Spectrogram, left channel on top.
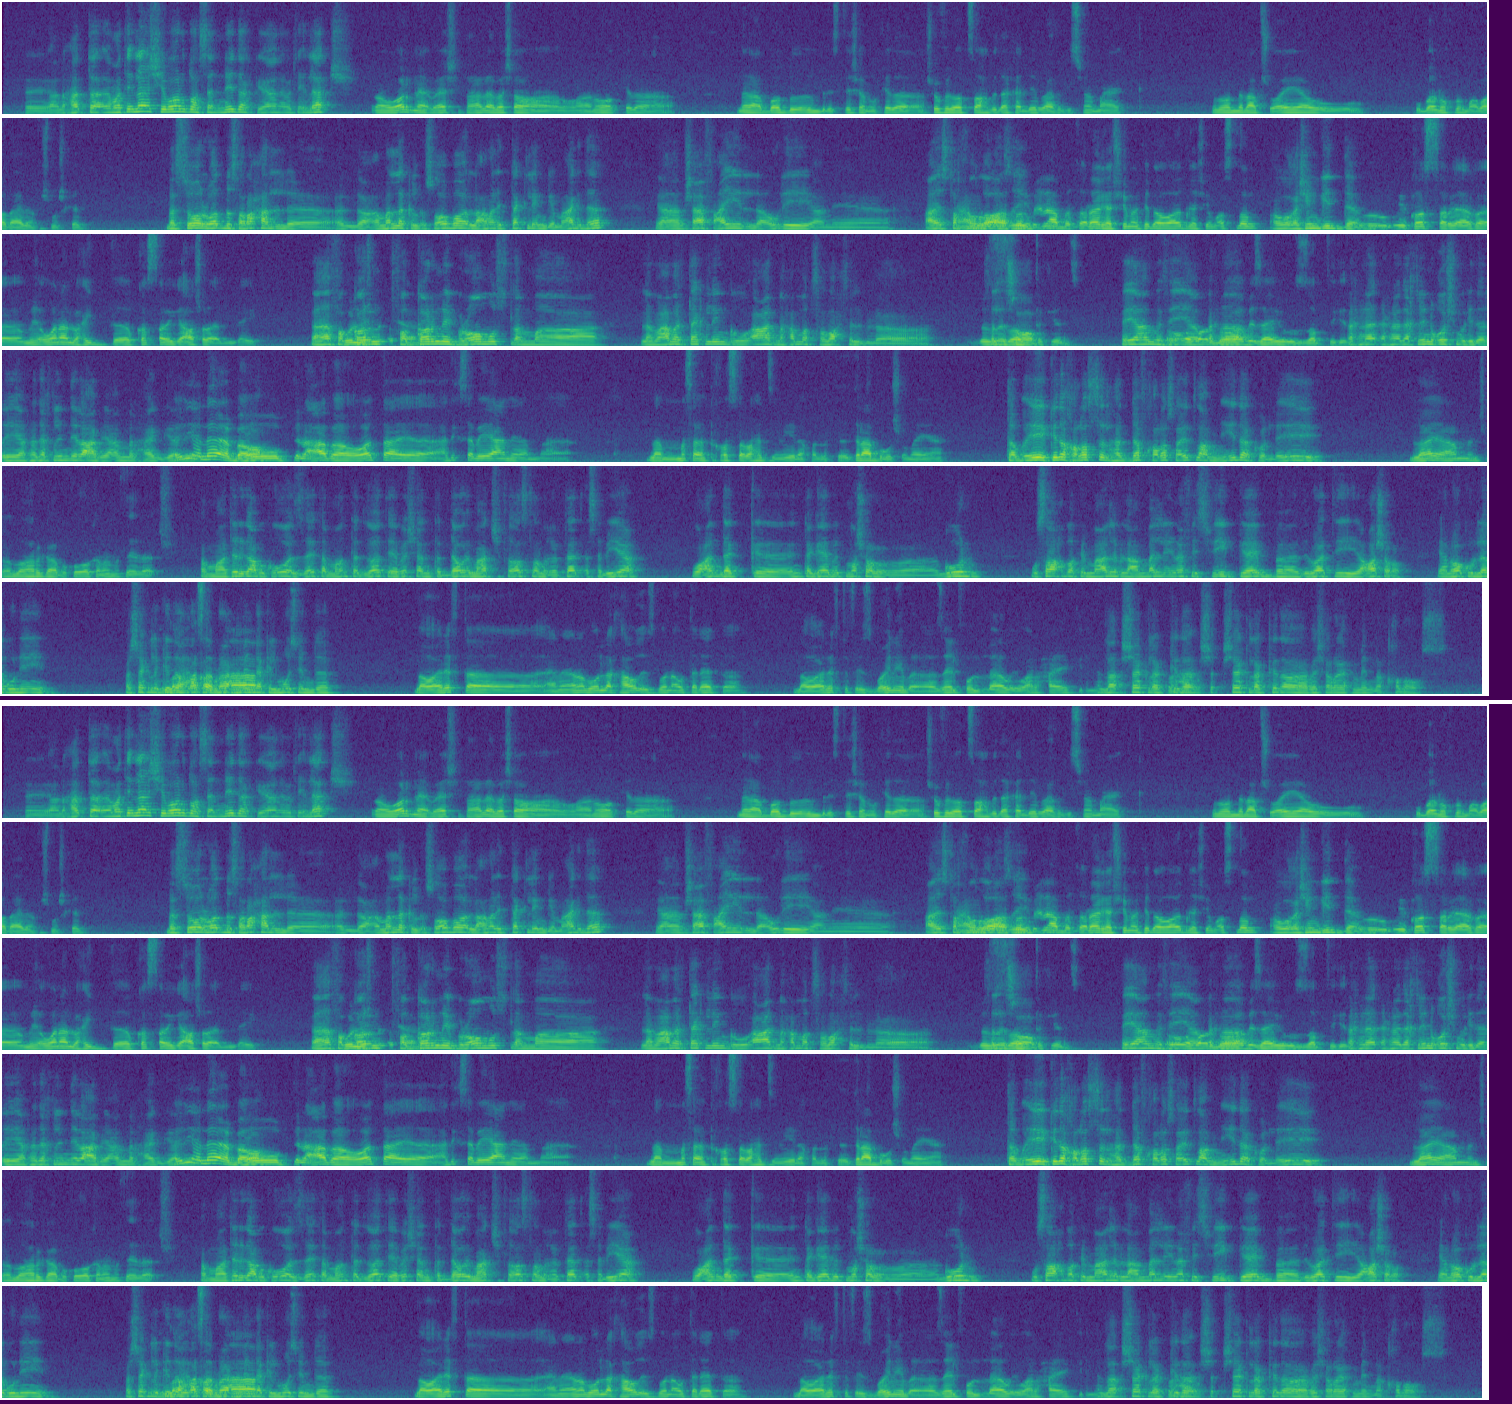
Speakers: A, on the left; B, on the right.
A: يعني حتى ما تقلقش برضه هسندك يعني ما تقلقش
B: نورنا يا باشا تعالى يا باشا وهنقعد كده نلعب برضه يومين بلاي ستيشن وكده شوف الواد صاحبي ده خليه يبقى على البلاي ستيشن معاك ونقعد نلعب شويه و... وبقى نخرج مع بعض عادي مفيش مشكله
A: بس هو الواد بصراحه اللي اللي عمل لك الاصابه اللي عمل التاكلينج معاك ده يعني مش عارف عيل اقول ايه يعني عايز استغفر
B: يا عم
A: الله
B: هو
A: العظيم
B: على طول بيلعب بطريقه غشيمه كده هو واد غشيم اصلا
A: هو غشيم جدا
B: وبيكسر وانا الوحيد بكسر يجي 10 قبليه
A: يعني انا فكرني
B: كل شويه
A: فكرني براموس لما لما عمل تاكلينج وقعد محمد صلاح في ال...
B: بالظبط
A: في الاصابه
B: كده
A: ايه يا عم في
B: هو
A: ايه يا
B: برضه
A: عم احنا
B: غبي زيه بالظبط كده
A: احنا احنا داخلين غشم كده ليه احنا داخلين نلعب يا عم الحاج يعني
B: هي لعبة
A: بالراحه
B: وبتلعبها وانت هتكسب ايه يعني لما لما مثلا تخسر واحد زميلك ولا ت- تلعب بغشومية يعني
A: طب ايه كده خلاص الهداف خلاص هيطلع من ايدك ولا ايه
B: لا يا عم ان شاء الله هرجع بقوة كمان ما تقلقش
A: طب ما هترجع بقوة ازاي طب ما انت دلوقتي يا باشا انت الدوري ما عادش فيه اصلا غير تلات اسابيع وعندك آه، انت جايب 12 آه، جون وصاحبك المعلم اللي عمال ينافس فيك جايب آه، دلوقتي 10 يعني هو كلها جونين فشكل كده
B: والله
A: اللقب
B: حسب
A: رايح
B: بقى
A: منك الموسم ده
B: لو عرفت يعني انا بقول لك هقعد اسبوعين او ثلاثة لو عرفت في اسبوعين يبقى زي الفل قوي ولا حاجة يعني
A: لا شكلك كده
B: ولا حاجة.
A: ش- شكلك كده يا باشا رايح منك خلاص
